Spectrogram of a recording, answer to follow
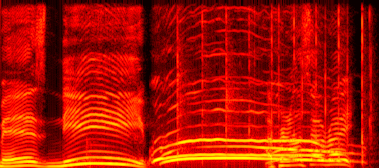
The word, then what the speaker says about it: NIve: we have a very special guest on the show, and his name is NIve. Woo! I pronounced that right? Yep, yeah. NIve.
